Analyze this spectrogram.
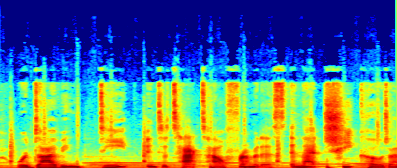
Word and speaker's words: fremitus: Pronunciation, fremitus.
